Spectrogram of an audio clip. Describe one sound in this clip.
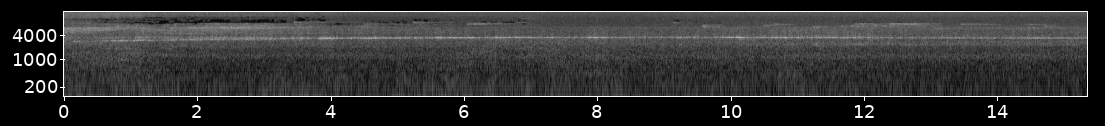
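A zip line pulley whines steadily along a cable.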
